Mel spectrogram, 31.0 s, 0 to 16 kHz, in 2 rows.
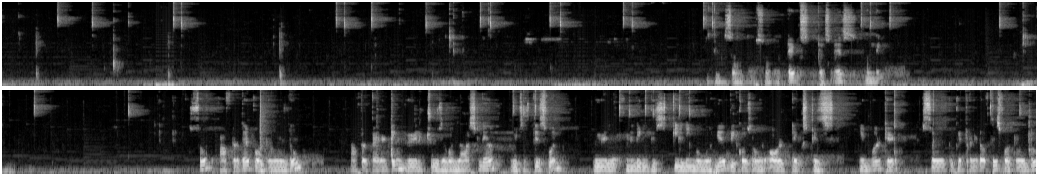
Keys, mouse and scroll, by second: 0.0 space, 0.8-1.4 drag, 4.0 s, 5.0 click, 6.7 ctrl+z, 7.1 click, 11.0 r, 12.1 s, 12.9-15.2 drag, 15.3 ctrl+z, 16.0-17.5 drag, 17.9 ctrl+z, 23.2 click, 28.7 space, 30.3-30.9 drag.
